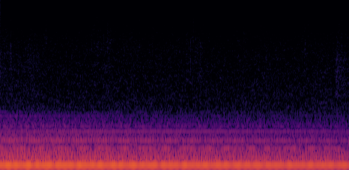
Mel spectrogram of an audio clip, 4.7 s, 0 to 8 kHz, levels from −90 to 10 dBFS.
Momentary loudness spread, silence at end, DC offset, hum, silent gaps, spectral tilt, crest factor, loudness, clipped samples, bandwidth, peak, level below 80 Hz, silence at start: 4 LU; 0 s; under 0.1%; 50 Hz at -55 dBFS; none; -11 dB/octave; 8 dB; -35 LUFS; under 0.1%; 1.7 kHz; -22 dBFS; -32 dBFS; 0 s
